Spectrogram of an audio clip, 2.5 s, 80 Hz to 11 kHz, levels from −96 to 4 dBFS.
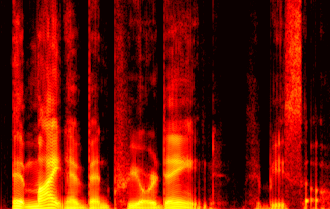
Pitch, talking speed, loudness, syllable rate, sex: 100 Hz, 195 wpm, -20 LUFS, 5.1 syllables/s, male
